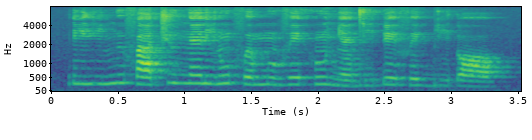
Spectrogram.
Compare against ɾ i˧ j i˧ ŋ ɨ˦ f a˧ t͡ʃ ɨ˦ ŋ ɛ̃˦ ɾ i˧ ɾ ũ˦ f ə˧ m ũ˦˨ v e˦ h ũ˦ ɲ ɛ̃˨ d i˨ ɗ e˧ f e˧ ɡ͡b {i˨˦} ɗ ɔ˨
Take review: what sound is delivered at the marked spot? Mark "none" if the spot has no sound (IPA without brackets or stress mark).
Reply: i˨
